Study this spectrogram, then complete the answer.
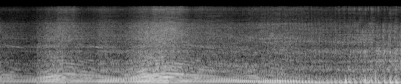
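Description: A TVS Apache RTR 160 4V motorcycle, about four and a half years old, revs up sharply several times in quick throttle blips from a steady idle, loud and close, settling back into a lumpy idle.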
